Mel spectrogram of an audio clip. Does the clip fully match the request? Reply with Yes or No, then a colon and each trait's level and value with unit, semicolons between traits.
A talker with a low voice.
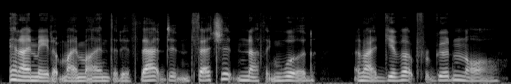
No: medium, 180 Hz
